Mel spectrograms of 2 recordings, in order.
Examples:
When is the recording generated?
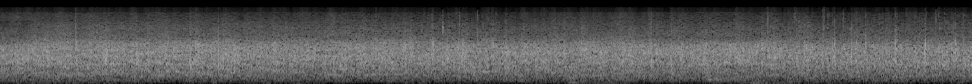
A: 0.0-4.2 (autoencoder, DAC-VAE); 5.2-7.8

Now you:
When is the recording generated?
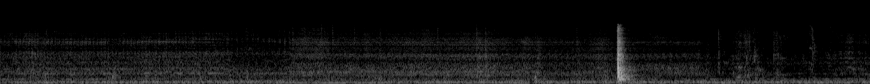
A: 2.9-7.2 (autoencoder, DAC-VAE)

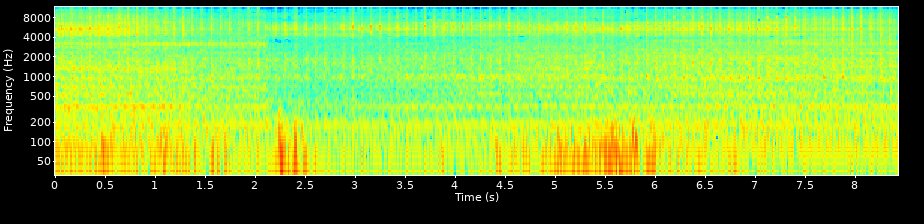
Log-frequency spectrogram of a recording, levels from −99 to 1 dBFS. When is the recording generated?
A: 2.4-3.4 (autoencoder, DAC-VAE); 4.7-5.7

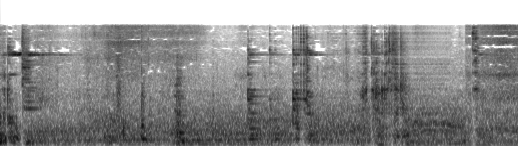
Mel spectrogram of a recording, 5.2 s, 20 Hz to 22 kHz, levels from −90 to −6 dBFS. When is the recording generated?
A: 3.9-4.5 (autoencoder, DAC-VAE)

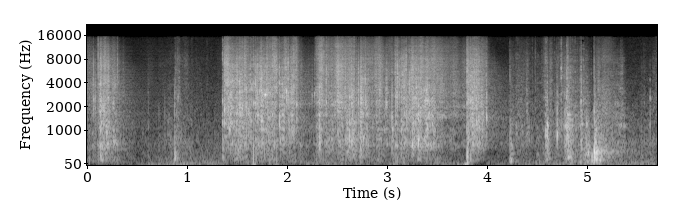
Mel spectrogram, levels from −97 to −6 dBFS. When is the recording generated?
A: 0.0-0.8 (autoencoder, DAC-VAE); 1.3-4.0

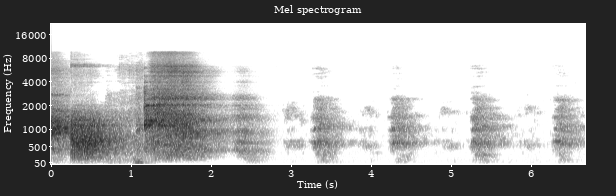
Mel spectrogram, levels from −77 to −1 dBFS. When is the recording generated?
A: 1.3-2.9 (autoencoder, DAC-VAE)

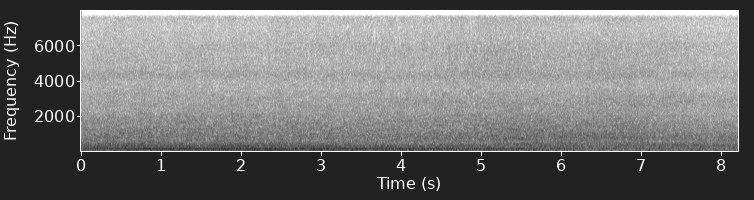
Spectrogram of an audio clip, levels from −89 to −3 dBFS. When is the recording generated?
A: 0.0-3.2 (autoencoder, DAC-VAE); 5.1-8.2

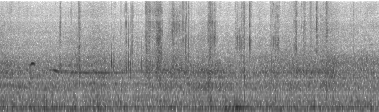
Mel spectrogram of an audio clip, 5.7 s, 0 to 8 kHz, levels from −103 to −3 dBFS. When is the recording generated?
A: none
